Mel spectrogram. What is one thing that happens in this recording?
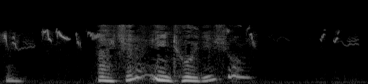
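A high, childlike cartoon voice speaks with animation.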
